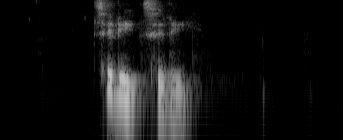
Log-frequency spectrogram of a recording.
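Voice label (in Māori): "tiritiri", Māori word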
